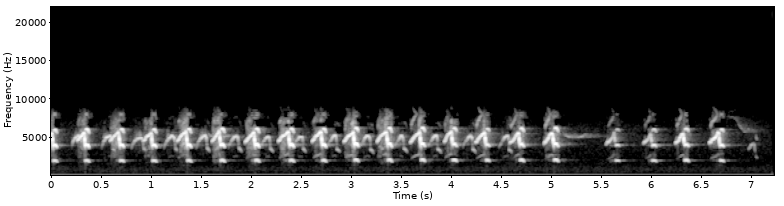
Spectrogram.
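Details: Male booted eagle carrying a bird as prey late in the evening of 18 June 2017 in Ports Natural Park, Catalonia: a long even series of high, sharp yelping notes, roughly three per second, briefly pausing near the end.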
